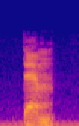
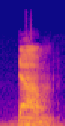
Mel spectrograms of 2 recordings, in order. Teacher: the next word is just like the Arabic word for blood we learned earlier, dem, except this one has a heavier, darker D sound.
